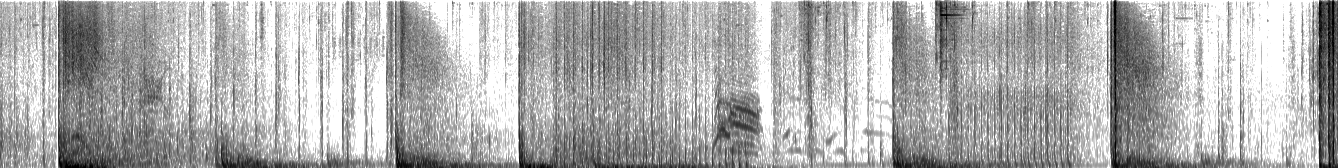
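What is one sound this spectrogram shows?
Rifle shots fire one at a time, each booming and echoing away.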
